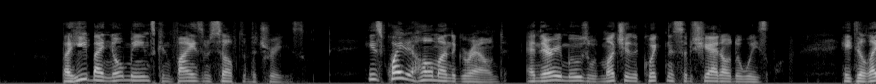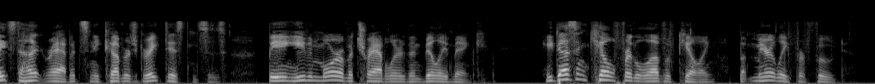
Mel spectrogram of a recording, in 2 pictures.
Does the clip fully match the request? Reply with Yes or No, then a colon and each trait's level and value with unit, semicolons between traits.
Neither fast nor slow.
No: fast, 210 wpm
